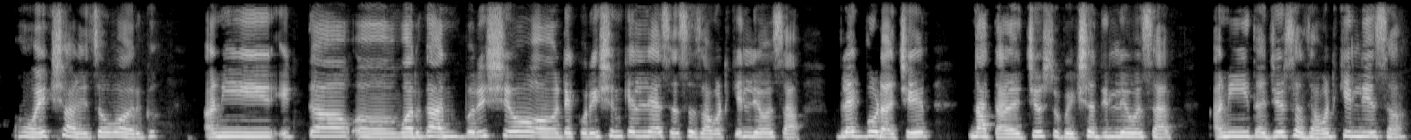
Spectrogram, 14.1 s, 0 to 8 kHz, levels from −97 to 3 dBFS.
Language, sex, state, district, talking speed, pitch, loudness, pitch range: Konkani, female, Goa, North and South Goa, 110 wpm, 235 Hz, -17 LUFS, 225-250 Hz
